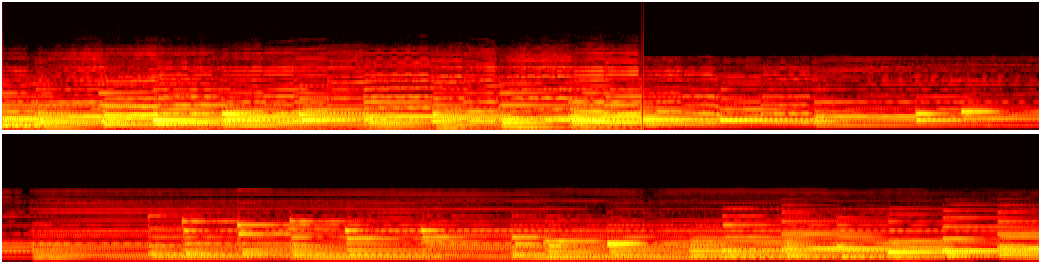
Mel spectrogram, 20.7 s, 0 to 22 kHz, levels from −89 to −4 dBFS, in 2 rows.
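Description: At 6.39 s a 20 ms gap opens, then the sound turns dull and boxy, with nothing above 3.8 kHz, a level drop of around 5 dB and a new hiss well below the signal. This is likely an input switched to a poorer device. The changed noise floor and gap distinguish it from mere filtering.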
